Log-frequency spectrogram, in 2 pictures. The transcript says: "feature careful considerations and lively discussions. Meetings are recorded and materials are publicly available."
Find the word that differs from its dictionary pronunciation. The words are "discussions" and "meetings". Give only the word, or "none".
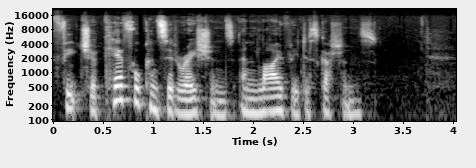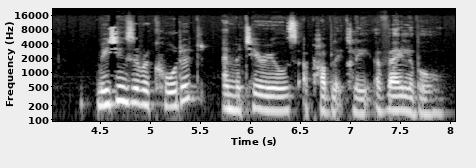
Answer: none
